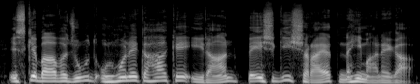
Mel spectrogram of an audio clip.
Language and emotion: Urdu, neutral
